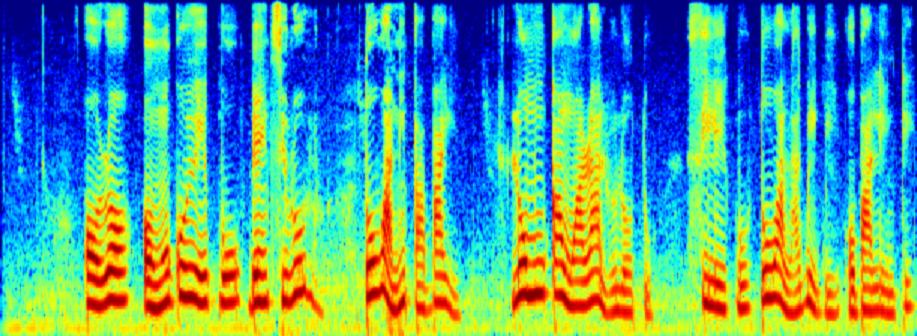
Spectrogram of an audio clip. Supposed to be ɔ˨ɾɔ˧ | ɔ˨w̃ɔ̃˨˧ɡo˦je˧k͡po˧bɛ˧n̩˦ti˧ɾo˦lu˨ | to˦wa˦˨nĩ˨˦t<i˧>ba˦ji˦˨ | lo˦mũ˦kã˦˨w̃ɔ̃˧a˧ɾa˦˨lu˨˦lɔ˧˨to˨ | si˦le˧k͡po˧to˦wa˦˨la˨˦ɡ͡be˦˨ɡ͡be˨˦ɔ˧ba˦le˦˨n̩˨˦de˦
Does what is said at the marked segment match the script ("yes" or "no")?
no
